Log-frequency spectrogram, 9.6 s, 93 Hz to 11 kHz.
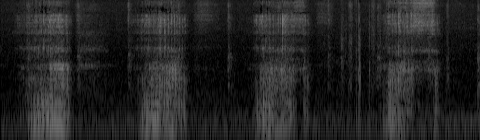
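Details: Adult passed out drunk after almost a handle of vodka: four loud, rough snores at regular intervals, about 26 a minute, quiet exhalations between; snoring.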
